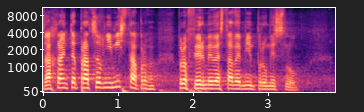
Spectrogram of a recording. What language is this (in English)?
Czech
